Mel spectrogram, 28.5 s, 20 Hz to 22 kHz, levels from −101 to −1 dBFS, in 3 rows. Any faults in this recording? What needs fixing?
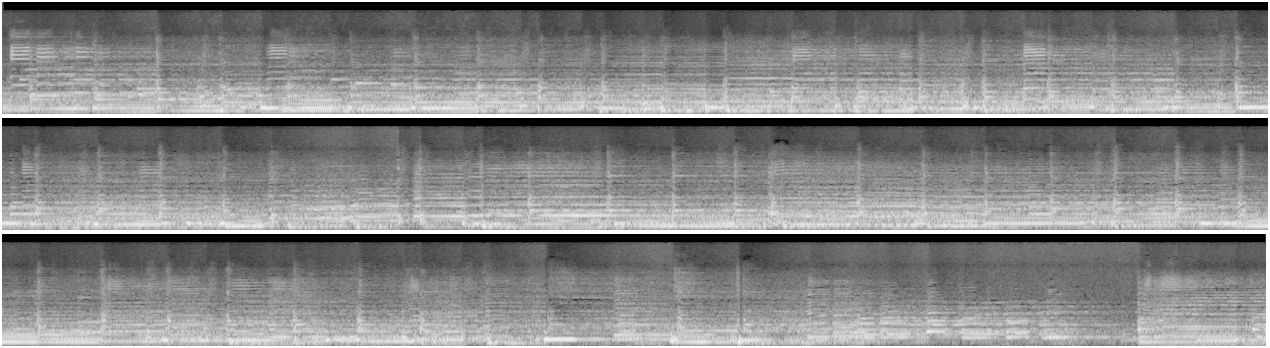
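Gain pumping runs through the whole clip. The level swings by around 15 dB, pulled down on each loud sound and released after. Loud and soft parts sit closer together, and the sound is squashed. The likely cause is input gain set far too high, with a fast limiter or compressor clamping every loud moment. To prevent it, lower the input gain and loosen the limiter's settings.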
